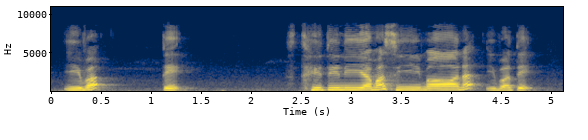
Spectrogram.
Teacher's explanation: The visarga is dropped because of sandhi.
